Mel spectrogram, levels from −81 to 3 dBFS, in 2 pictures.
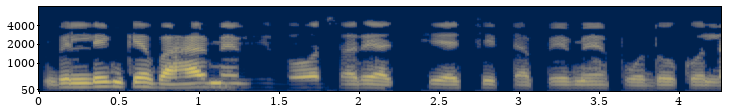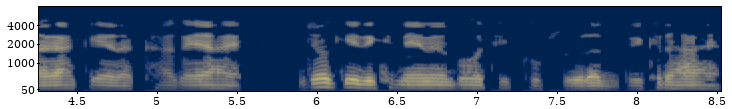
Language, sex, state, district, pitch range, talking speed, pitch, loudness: Hindi, male, Chhattisgarh, Kabirdham, 110-135 Hz, 195 wpm, 115 Hz, -21 LUFS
